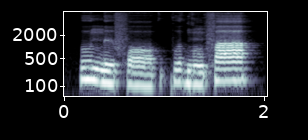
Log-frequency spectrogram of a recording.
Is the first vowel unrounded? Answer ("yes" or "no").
no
